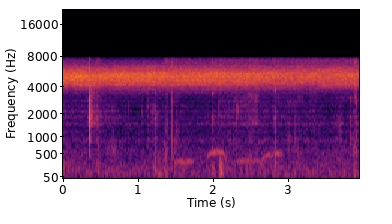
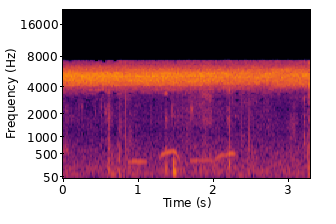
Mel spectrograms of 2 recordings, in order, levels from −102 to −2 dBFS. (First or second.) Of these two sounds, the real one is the second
